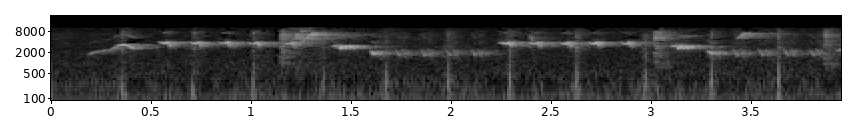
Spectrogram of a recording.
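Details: Asian pied starling singing for a ngentrok therapy recording aimed at home-kept magpie robins: runs of short high whistled notes with rising and falling slurs, over a noisy background with faint clicks.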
